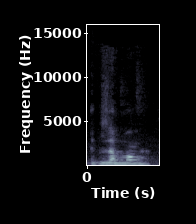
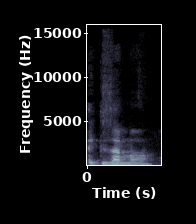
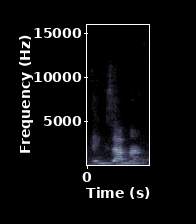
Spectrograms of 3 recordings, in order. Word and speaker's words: examen: vois tu tu tu tu prononces pas en parce que souvent les Vietnamiens on prononce examen tu vois c'est pas bon il faut dire examen examen oua comme la main tu vois examen oui Donis des conseil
